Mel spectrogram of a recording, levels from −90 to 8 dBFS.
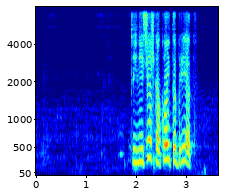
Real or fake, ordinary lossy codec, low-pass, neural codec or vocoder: fake; none; 7.2 kHz; codec, 32 kHz, 1.9 kbps, SNAC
